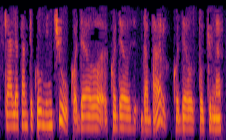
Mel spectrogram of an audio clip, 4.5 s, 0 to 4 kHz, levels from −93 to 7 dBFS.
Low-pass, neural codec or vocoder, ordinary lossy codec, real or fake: 3.6 kHz; none; MP3, 16 kbps; real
